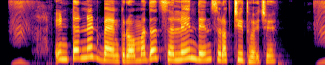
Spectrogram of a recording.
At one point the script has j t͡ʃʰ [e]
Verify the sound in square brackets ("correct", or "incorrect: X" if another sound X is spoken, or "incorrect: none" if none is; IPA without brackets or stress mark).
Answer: correct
